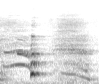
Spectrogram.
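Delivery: high, breathy giggle. Real, not acted. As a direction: giggle helplessly. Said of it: "so distracted".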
